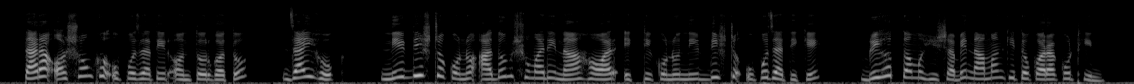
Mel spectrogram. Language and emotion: Bengali, neutral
